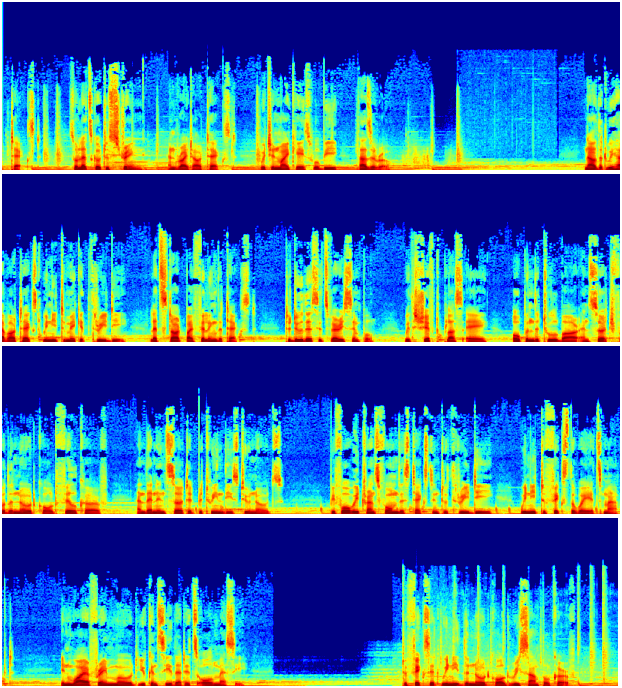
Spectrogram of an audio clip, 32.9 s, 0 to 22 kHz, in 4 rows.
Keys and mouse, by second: 0.2 click, 1.0 click, 5.3-7.7 drag, 6.0 BackSpace, 7.8 click, 8.4 click, 9.1 click, 12.9 shift+a, 15.5 l, 18.5 click, 29.8 shift+a.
